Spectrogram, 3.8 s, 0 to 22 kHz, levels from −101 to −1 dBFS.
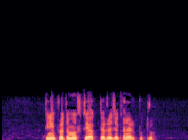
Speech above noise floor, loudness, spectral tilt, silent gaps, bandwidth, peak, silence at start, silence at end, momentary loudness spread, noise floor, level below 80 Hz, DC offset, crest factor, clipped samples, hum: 56 dB; -16 LUFS; -5.5 dB/octave; none; 7.4 kHz; -2 dBFS; 0.9 s; 0.7 s; 13 LU; -71 dBFS; -60 dBFS; under 0.1%; 16 dB; under 0.1%; none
